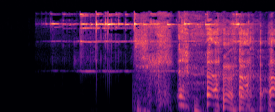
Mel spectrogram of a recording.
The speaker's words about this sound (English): Not you breaking the emotional moment with the bell.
